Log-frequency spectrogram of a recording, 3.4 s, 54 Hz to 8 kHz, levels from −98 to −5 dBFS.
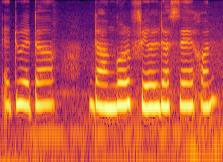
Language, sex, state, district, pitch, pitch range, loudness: Assamese, female, Assam, Kamrup Metropolitan, 310 Hz, 300-320 Hz, -12 LUFS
